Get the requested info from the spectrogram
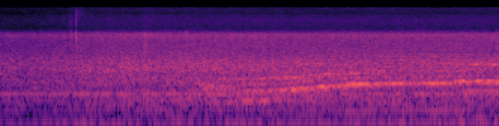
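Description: A siren winding up: a tone that starts rising about one and a half seconds in, climbs over about two seconds and then holds steady, growing louder.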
